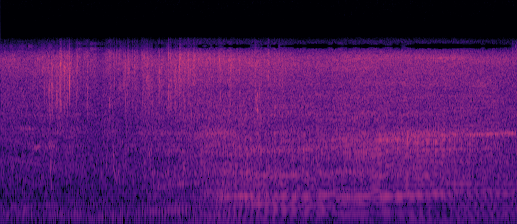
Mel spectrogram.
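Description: A motor vehicle's engine passing by, growing louder about four seconds in and fading toward the end.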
